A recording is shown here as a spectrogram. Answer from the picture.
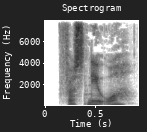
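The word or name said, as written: FORSNÆVRER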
